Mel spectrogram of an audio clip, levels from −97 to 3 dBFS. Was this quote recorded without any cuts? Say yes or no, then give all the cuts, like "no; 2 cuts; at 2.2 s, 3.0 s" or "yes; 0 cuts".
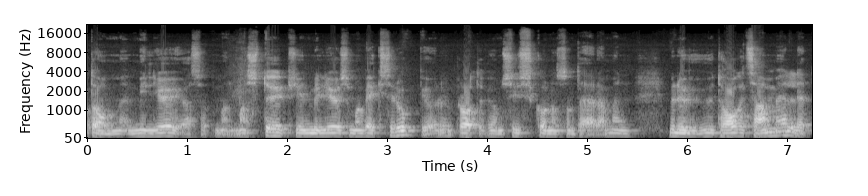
yes; 0 cuts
